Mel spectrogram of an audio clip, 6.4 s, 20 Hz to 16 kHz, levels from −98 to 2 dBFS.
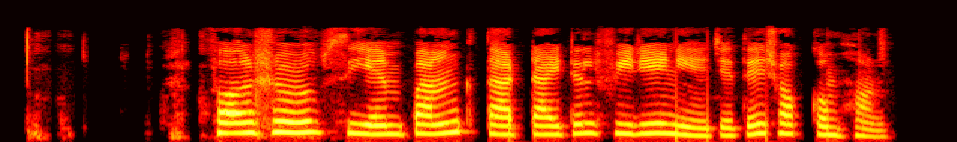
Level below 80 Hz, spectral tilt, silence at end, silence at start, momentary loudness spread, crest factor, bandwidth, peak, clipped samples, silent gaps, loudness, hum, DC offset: -60 dBFS; -5 dB/octave; 0.45 s; 0.15 s; 11 LU; 18 dB; 7.8 kHz; -2 dBFS; under 0.1%; 0.59-0.79 s, 0.86-0.95 s, 1.27-1.31 s, 5.36-5.41 s; -18 LUFS; none; under 0.1%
